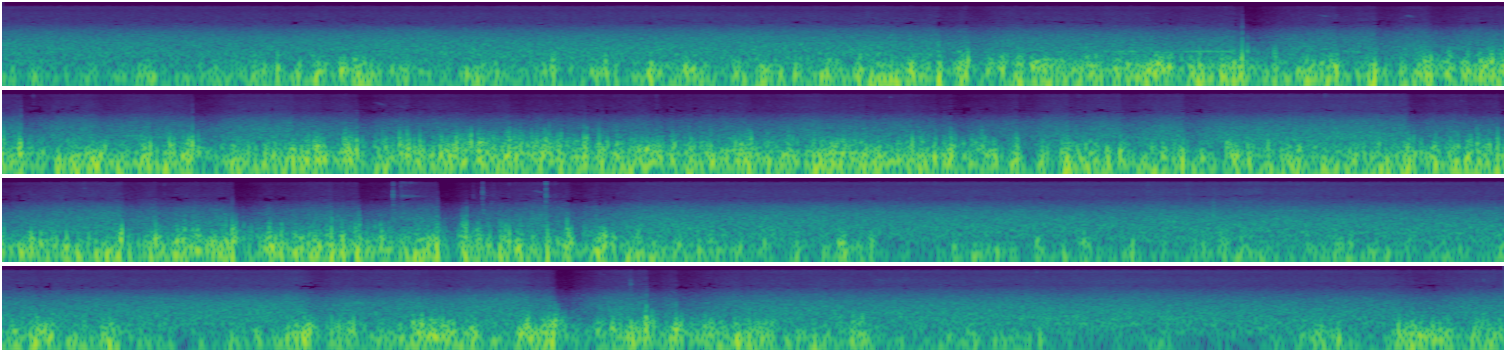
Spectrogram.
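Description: Wind buffeting an outdoor microphone in gusts: a low, rumbling noise that swells and eases, heaviest through the first half, dropping back a little past the middle, then gusting again toward the end.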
